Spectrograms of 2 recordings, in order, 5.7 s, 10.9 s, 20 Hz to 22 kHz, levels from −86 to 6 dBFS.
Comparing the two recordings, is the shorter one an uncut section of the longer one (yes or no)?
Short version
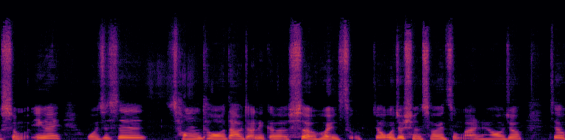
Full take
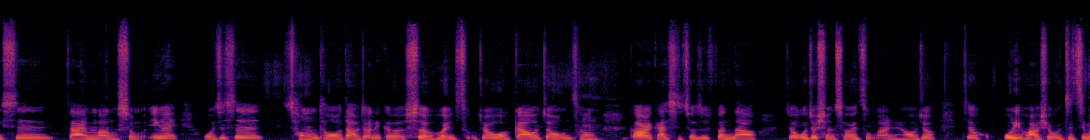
no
